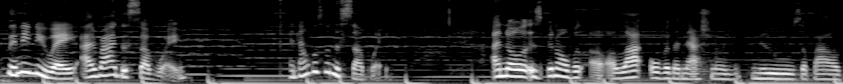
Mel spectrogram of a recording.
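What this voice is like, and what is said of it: New York accent. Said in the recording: “my twang, because you know, New Yorkers got, you know what I'm saying? We got our own little twang”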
